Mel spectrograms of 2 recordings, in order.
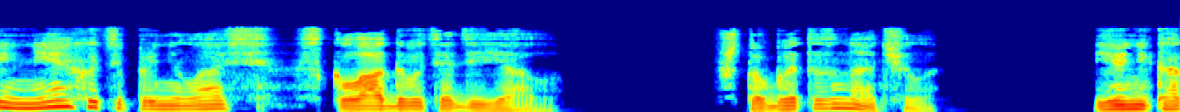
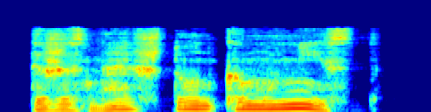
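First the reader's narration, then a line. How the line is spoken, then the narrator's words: Angry whisper. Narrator (Russian): сердито прошептала Вианна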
